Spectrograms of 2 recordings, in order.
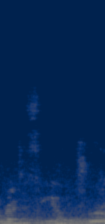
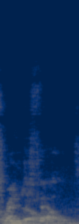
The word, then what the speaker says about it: Rendfeld: Oh, Renfield. It's Rendfeld. Yeah.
